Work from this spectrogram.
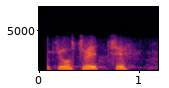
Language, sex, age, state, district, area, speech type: Punjabi, female, 45-60, Punjab, Fazilka, rural, conversation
